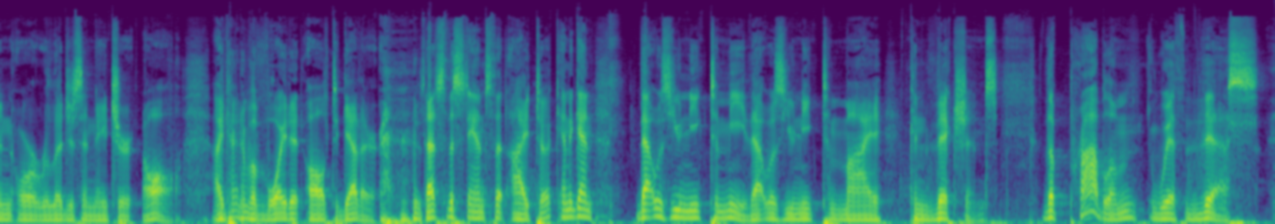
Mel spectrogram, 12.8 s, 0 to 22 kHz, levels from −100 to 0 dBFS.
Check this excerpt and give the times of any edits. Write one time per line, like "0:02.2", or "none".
0:01.4
0:02.3
0:04.2
0:06.3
